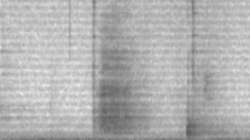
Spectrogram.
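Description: A man speaks with surprise.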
